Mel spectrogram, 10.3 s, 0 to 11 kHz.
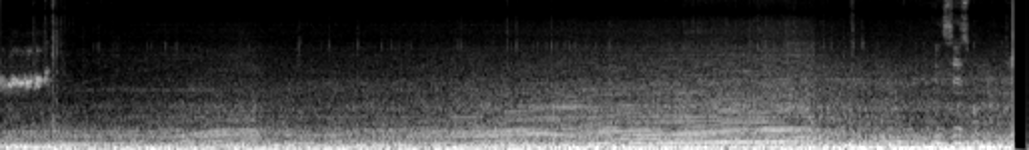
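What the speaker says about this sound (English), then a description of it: "I'm going to do a quick 0 to 60 test." A 2009 Acura TL sedan accelerates hard from a standstill to 60 mph, its engine a loud, steady interior roar rising through the gears with a continuous road rumble.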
